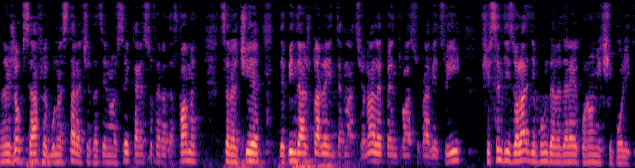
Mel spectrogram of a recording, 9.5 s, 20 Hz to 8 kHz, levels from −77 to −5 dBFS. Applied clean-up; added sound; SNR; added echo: classical method WPE with log-MMSE.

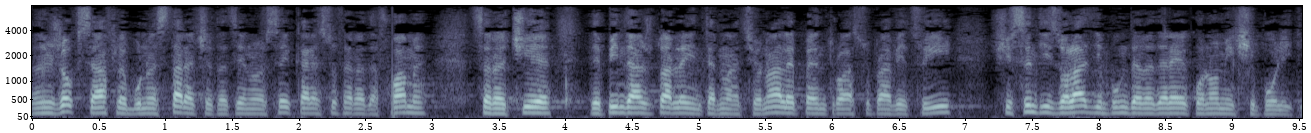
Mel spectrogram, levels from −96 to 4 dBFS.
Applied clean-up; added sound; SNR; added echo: none; none; none; none.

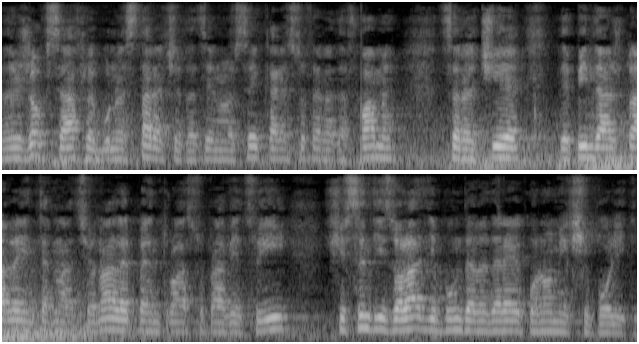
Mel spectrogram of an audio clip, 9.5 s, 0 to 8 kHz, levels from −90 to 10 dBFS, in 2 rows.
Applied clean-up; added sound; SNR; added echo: none; Thunder / Rain; 11 dB; reverberation time 0.5 s.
